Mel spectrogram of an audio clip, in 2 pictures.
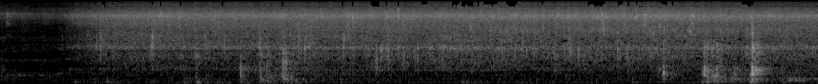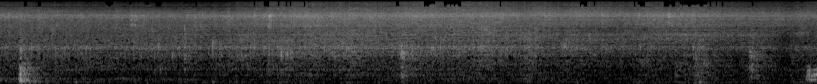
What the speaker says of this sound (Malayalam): ഇപ്പം മാങ്ങ നല്ലോണം വഴന്ന് വന്നിട്ടുണ്ട്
